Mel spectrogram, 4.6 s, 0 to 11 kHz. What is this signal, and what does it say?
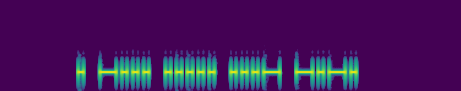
Morse code, heard as a keyed tone, about 22 wpm, 700 Hz. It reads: EB5VC
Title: DXCC-100 Call Signs - 5 Characters - 22wpm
